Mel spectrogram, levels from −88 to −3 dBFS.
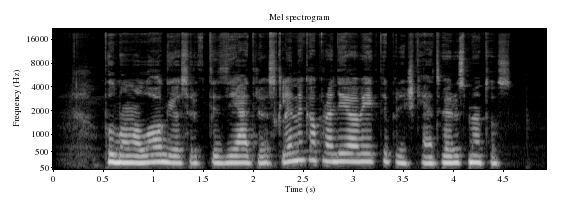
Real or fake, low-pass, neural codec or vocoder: real; 19.8 kHz; none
